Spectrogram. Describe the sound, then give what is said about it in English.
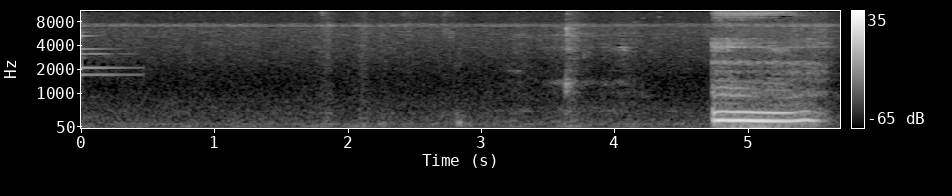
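After a few seconds of near silence, a single loud clink of wine glasses tapped together in a toast rings out, bright and brief with a short ringing tail. “Well, Cheers.”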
